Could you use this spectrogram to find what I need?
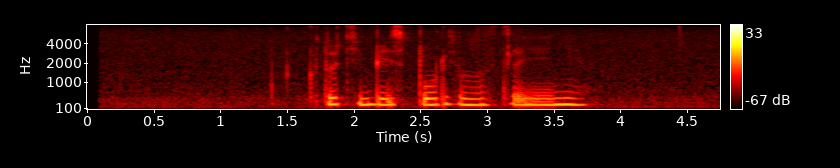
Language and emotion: Russian, sad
